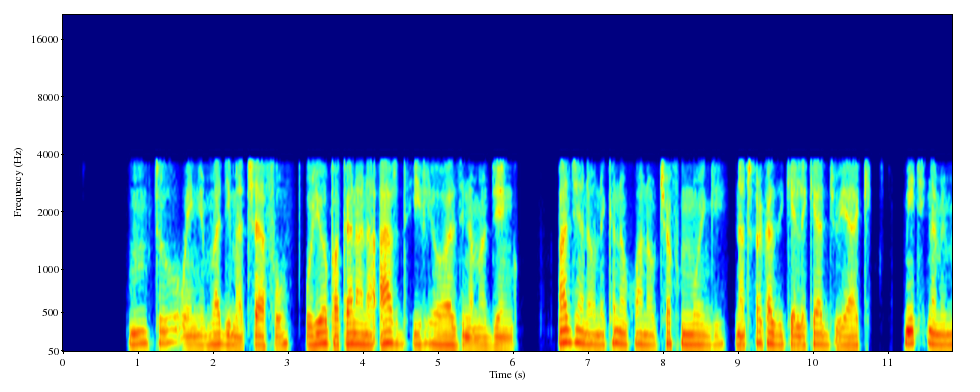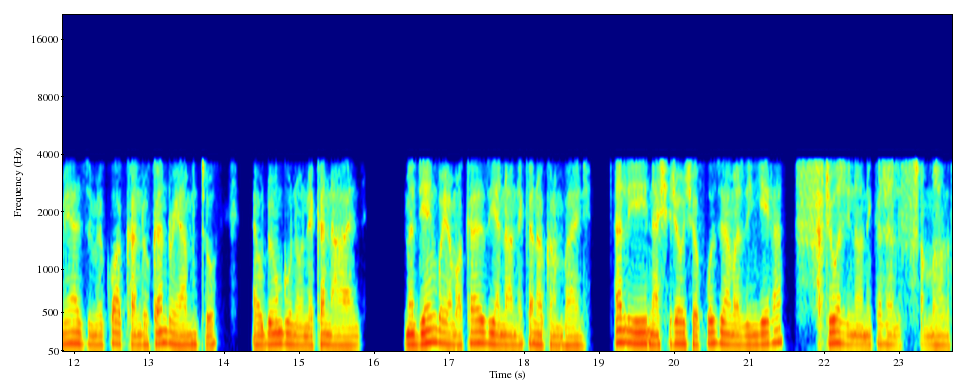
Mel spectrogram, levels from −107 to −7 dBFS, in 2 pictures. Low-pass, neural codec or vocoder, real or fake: 3.6 kHz; codec, 16 kHz, 0.5 kbps, X-Codec, WavLM features, trained on Multilingual LibriSpeech; fake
